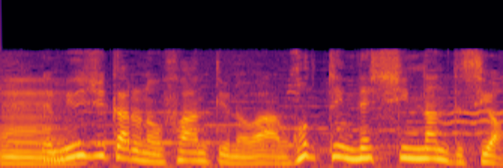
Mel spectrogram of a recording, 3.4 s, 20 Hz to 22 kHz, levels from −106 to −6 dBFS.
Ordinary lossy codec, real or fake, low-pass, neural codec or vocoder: none; real; 7.2 kHz; none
